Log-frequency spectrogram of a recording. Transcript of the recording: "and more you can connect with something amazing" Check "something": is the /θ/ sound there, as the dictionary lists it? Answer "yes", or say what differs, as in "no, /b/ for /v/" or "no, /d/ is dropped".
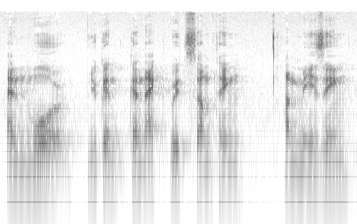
no, /t/ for /θ/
